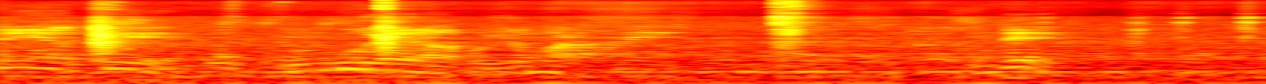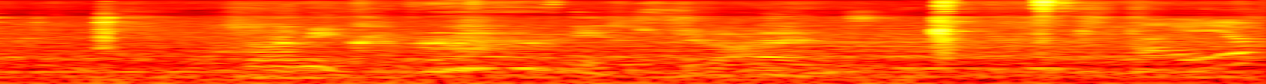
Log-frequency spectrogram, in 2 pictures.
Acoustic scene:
restaurant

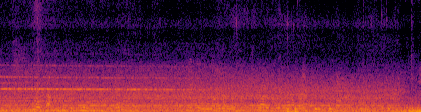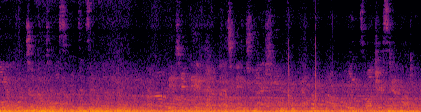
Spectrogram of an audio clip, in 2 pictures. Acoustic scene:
subway train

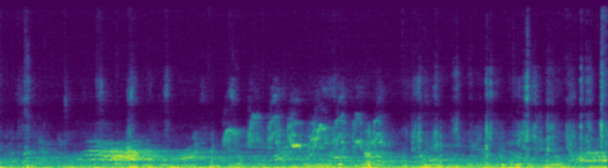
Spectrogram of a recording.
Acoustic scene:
residential area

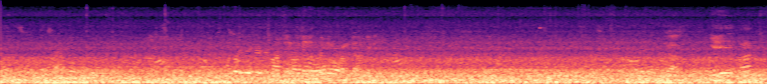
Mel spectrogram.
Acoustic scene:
subway train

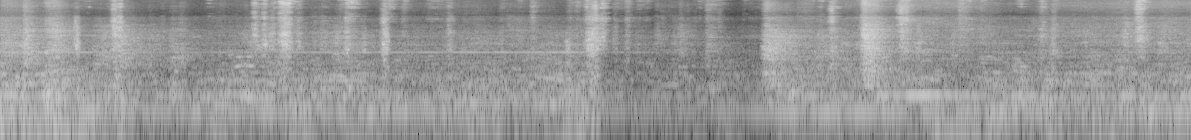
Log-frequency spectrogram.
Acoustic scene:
restaurant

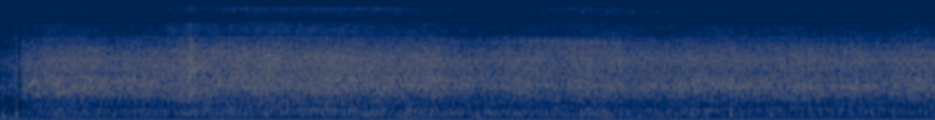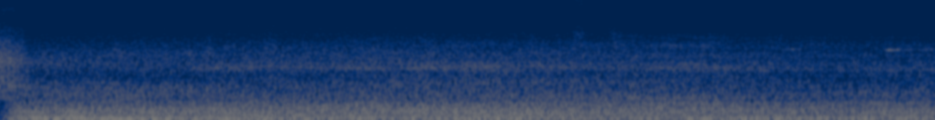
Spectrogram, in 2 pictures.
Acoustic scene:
street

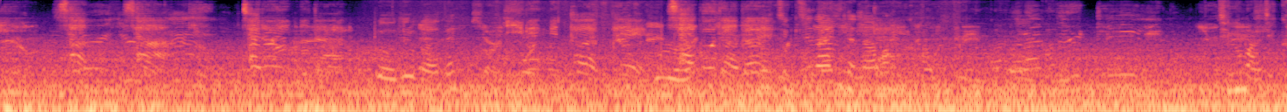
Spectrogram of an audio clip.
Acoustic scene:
car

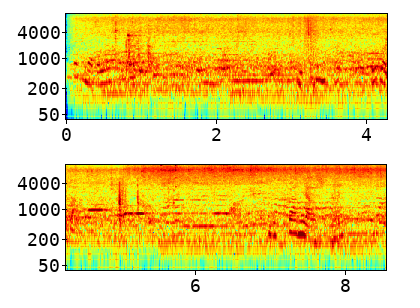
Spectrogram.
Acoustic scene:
restaurant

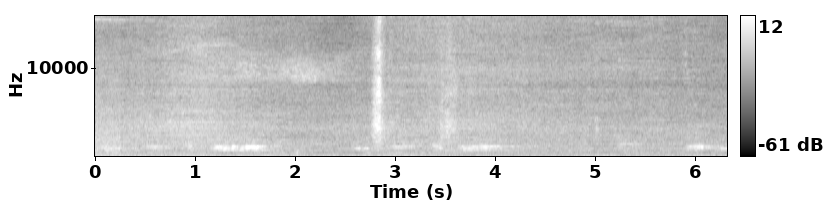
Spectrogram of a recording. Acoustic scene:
street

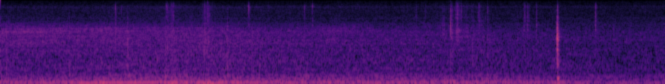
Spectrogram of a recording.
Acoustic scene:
car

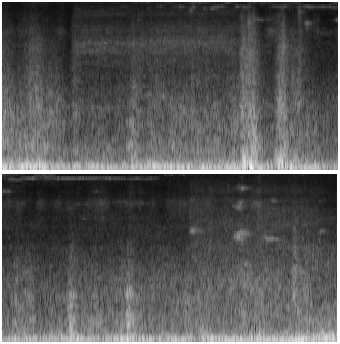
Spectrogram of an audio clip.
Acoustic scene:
bus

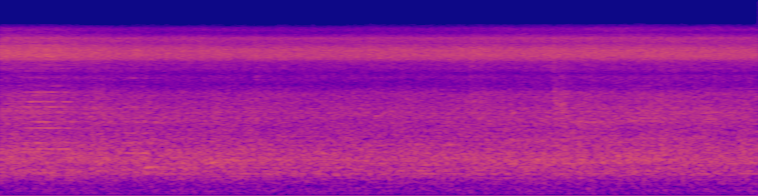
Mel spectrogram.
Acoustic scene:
street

